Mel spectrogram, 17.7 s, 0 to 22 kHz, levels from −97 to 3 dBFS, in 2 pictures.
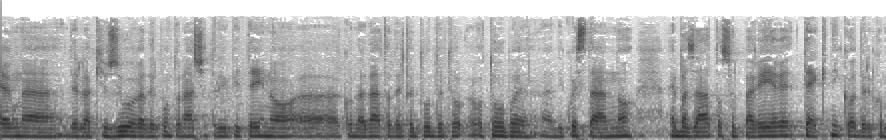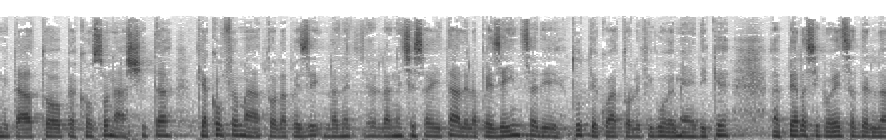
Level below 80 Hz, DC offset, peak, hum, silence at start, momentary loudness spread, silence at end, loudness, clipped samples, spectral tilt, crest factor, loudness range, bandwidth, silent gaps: -50 dBFS; under 0.1%; -4 dBFS; none; 0 s; 6 LU; 0 s; -21 LUFS; under 0.1%; -5 dB/octave; 16 dB; 2 LU; 13.5 kHz; none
